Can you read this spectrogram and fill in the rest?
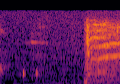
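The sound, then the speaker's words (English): A single drawn-out cat meow starts abruptly after a quiet stretch with a couple of faint soft clicks, fairly loud, with clear harmonic tone and no talking. “Who's that meowing?”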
